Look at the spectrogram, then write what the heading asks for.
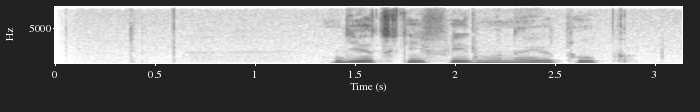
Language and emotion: Russian, neutral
